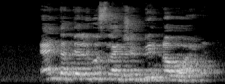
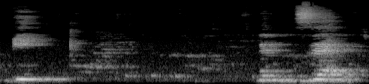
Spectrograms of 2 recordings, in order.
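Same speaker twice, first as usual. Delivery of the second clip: broken into syllables; 4 semitones lower, 4 dB quieter, much slower than usual. Shown as a demonstration. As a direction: sound by sound, long pauses between. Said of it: "you need to break".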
